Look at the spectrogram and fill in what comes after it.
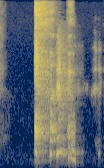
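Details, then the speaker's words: An adult with a bad cold, whose voice is coming back, coughs during a live talk: a single harsh cough burst with a softer trailing sound in a quiet room; cough. "I hope this was the only break I needed to cough. I'm absolutely fine. I feel it is getting better. I just need to cough for a minute and drink my hot water."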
